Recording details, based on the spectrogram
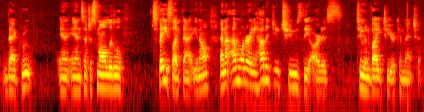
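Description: A man, asking questions conversationally as an interviewer. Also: mid-range voice. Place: small indoor tattoo studio room.

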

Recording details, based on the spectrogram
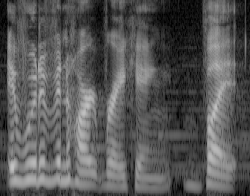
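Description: A woman voice actor hosting a casual question-and-answer chat in an expressive, conversational way. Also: lowish voice, normal speed, muffled recording, faint music behind.

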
